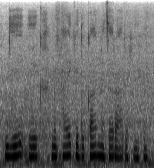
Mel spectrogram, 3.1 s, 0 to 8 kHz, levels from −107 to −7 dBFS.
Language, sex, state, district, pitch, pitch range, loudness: Hindi, male, Gujarat, Valsad, 135 Hz, 125-140 Hz, -14 LUFS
